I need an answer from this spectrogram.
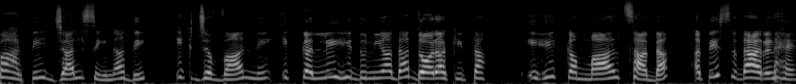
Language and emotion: Punjabi, surprised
